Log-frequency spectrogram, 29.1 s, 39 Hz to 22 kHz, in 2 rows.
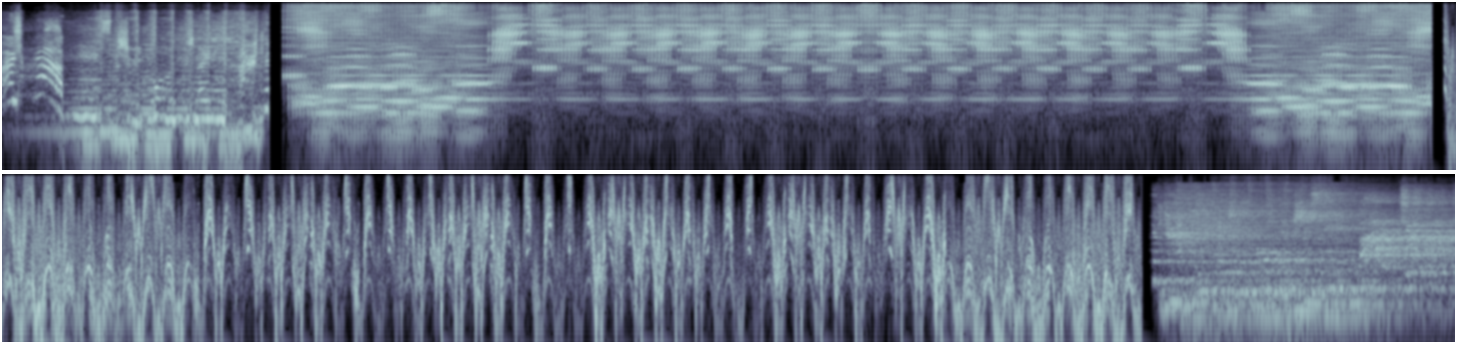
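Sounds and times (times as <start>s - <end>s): stuttering remix music: 1.0s - 26.0s
scratch-like sound: 14.4s - 26.0s.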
